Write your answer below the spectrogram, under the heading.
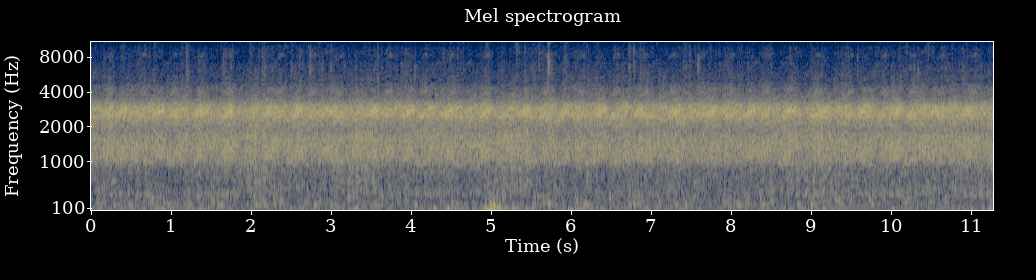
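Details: On a rainy night in the countryside, frogs keep up a steady, buzzy chorus of overlapping croaks, roughly one pulse per second standing out, plus a brief low thud of rain midway.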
